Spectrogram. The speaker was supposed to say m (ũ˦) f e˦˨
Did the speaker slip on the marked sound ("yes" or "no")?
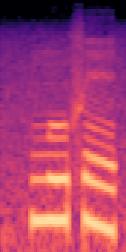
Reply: no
